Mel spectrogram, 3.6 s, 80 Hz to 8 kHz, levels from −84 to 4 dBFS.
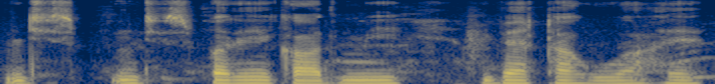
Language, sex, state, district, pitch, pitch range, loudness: Hindi, male, Uttar Pradesh, Shamli, 115 Hz, 110-115 Hz, -20 LUFS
